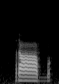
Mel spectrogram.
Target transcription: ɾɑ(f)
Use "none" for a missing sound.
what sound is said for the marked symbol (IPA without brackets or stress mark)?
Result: b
